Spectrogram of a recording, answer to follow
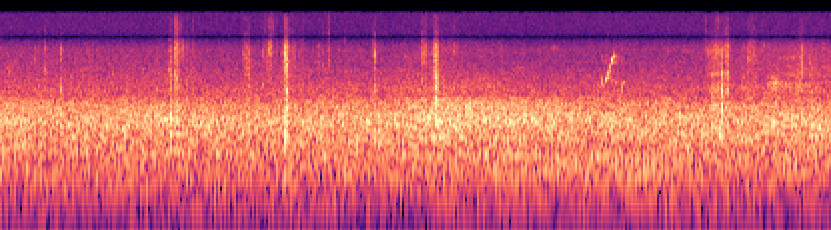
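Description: Steady outdoor background noise with a few scattered sharp clicks and a single short rising chirp about six seconds in.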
